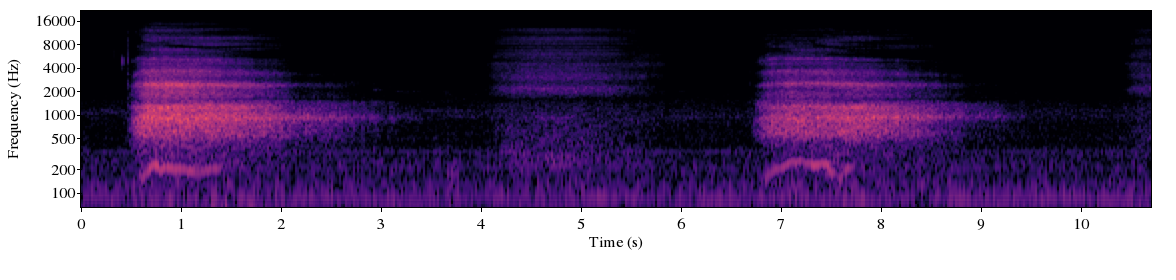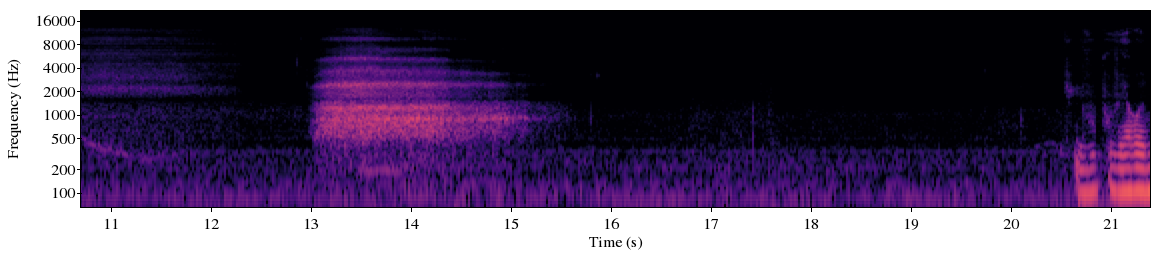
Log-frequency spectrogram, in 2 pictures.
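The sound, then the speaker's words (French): Slow, deliberate breathing in a perineal breathing exercise: three cycles of deep inhalations while contracting the perineal muscles, followed by long, forceful, airy exhalations while releasing the perineum and drawing in the navel, paced with short pauses between, with no talking. “on prend d'abord une profonde inspiration, on contracte les muscles du périnée. En soufflant, on relâche le périnée, on rentre le nombril, on se grandit et on éloigne les épaules des oreilles.”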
